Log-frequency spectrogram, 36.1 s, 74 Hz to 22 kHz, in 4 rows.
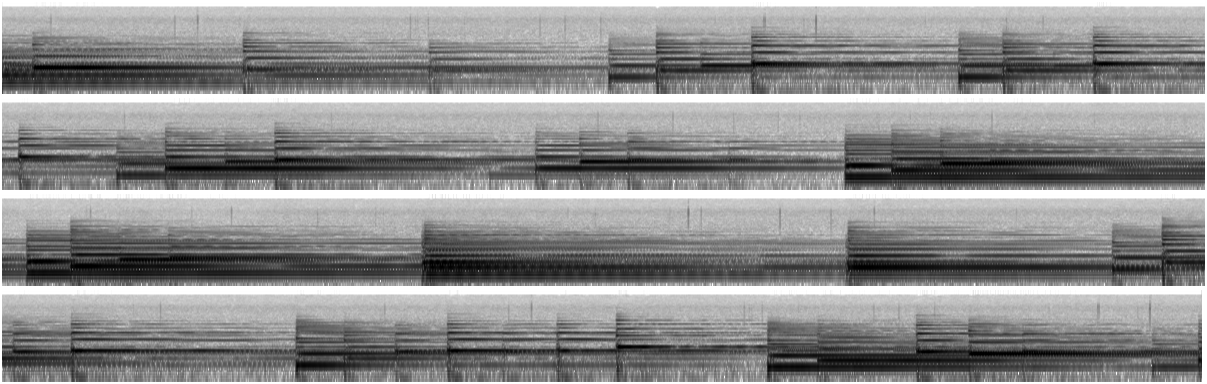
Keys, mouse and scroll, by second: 0.9 click, 2.0-3.3 drag, 12.8 click, 14.2-15.8 drag, 24.7 click, 27.4-29.1 middle drag, 29.1 click, 29.5-30.6 shift+middle drag, 30.6-31.0 scroll up 7, 31.3-31.8 shift+middle drag, 31.8-32.5 scroll up 9, 33.9 click, 35.0-36.0 drag.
